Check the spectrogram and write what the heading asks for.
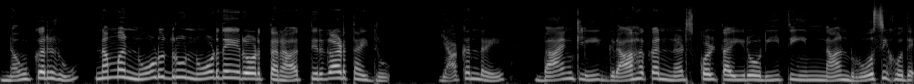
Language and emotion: Kannada, disgusted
